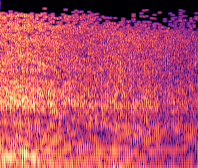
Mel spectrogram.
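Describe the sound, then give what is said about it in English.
Steady, loud propeller-engine drone from an airship (blimp) as the ground crew floats it out onto a runway at Barton. The low hum stays even with a continuous rumble throughout, easing slightly toward the end. “As the aircraft was gently floated out onto one of the runways at Barton by the ground crew”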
